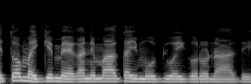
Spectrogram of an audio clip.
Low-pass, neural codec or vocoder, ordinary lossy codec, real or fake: 7.2 kHz; none; none; real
